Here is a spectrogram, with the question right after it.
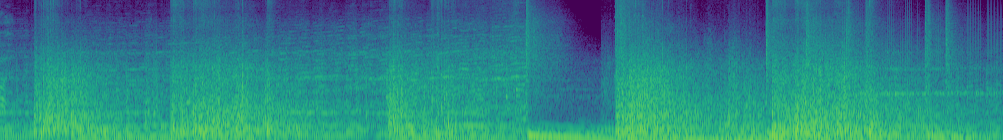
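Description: Bombs explode during the Israel–Gaza war, heavy booms and crackling blasts arriving in repeated bursts about every two seconds, loud and reverberant, with a deep falling rumble in the middle.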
